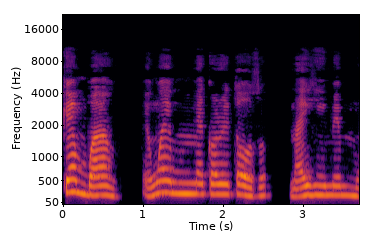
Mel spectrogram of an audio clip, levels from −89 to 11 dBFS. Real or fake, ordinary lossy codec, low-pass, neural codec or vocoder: real; AAC, 48 kbps; 10.8 kHz; none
